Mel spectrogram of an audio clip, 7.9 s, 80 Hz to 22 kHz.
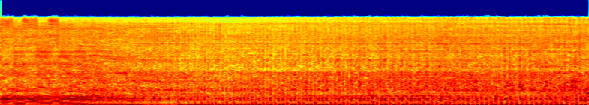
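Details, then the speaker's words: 1985 Honda ATC250ES Big Red single-cylinder, warmed up, choke off, after carburetor swap and adjustments (valves untouched): steady, even idle with no knocks or misses, not a bad idle. "it's not bad not a bad idle chokes off warmed up at this point"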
